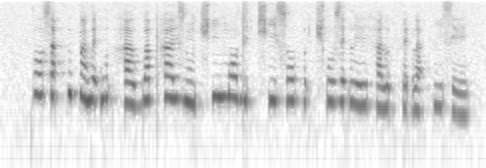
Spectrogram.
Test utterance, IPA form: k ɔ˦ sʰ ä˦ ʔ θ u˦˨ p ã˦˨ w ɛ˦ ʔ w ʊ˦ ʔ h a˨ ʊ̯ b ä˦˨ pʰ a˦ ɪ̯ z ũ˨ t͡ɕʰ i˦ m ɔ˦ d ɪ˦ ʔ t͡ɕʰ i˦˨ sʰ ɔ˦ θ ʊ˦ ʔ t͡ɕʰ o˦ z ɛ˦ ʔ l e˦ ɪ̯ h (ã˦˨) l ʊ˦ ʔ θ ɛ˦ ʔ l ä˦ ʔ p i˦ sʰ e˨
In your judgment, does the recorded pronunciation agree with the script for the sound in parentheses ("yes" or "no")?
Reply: no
